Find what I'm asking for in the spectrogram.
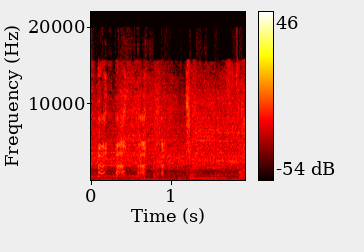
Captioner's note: laughs nastily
